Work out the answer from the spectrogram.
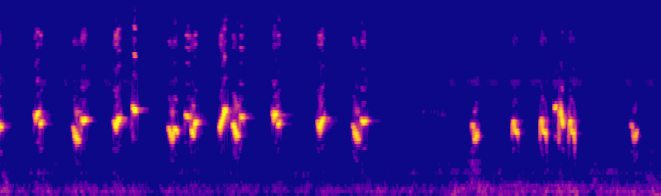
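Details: Sooty-headed bulbul in lively, long rattling 'ropel panjang' singing, used as a lure to prompt other bulbuls to sing. Bright chirped notes in quick bursts, then a pause and sparser notes, with light rustling in the background.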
